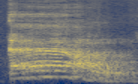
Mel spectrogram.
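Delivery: ow with the mouth stretched wide. Shown as a demonstration. Teacher modeling the vowel, exaggerated. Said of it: "stretch your mouth".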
